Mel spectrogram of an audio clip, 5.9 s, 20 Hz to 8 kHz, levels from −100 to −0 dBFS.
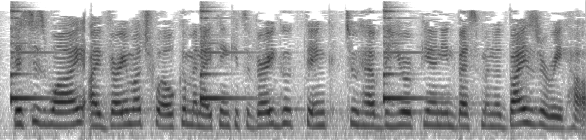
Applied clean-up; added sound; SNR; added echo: none; Bell; 4 dB; none.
